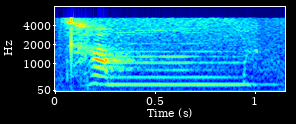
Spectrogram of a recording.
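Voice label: "cam3", Cantonese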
